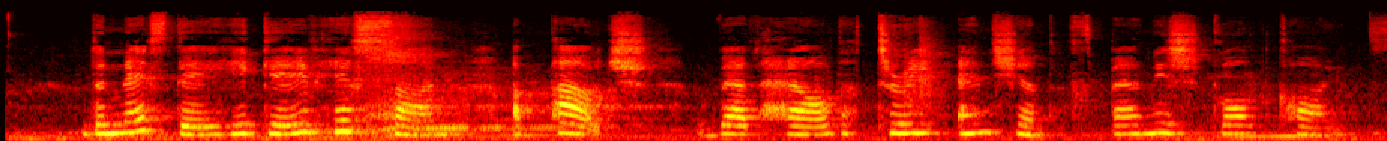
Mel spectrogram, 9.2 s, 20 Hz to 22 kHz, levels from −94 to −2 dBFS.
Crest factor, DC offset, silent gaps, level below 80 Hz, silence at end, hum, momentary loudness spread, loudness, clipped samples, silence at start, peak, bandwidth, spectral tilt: 18 dB; under 0.1%; none; -66 dBFS; 0 s; none; 13 LU; -31 LUFS; under 0.1%; 0.05 s; -14 dBFS; 15.5 kHz; -4 dB/octave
